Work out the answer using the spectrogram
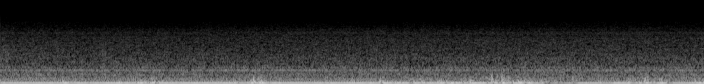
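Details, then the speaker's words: Vintage Turkish-made RAKS DF-12TK desk fan (110/220 V, 50/60 Hz), after lubrication, cleaning and gearbox plunger repair (had been seized): smooth, constant low hum with faint steady whir, no rattle or scrape; runs cleanly and powerfully. "I'm pretty sure I didn't pay more than $5 for this thing, but it's a pretty good fan. It's pretty powerful."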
